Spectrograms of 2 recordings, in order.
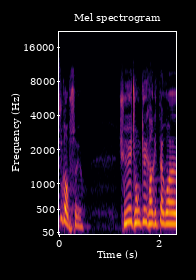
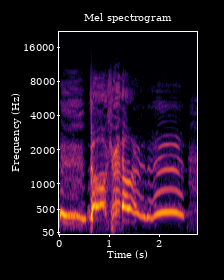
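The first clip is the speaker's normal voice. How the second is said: put-on tearful, pleading, crying voice, pitched higher; 12 semitones higher than usual. Retelling begging a friend to believe, imitating own past crying. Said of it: "또 울었어요".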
